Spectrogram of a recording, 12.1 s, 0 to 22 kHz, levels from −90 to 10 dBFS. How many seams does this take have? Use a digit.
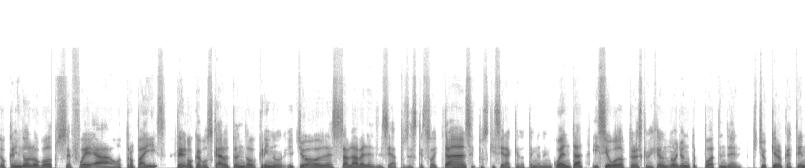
5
